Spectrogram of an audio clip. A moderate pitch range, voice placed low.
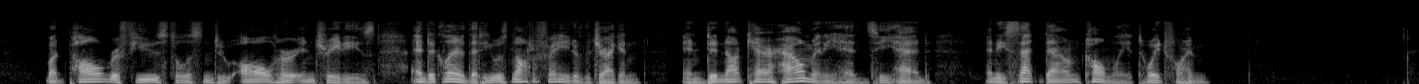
Yes: average, 4.8 semitones; very low, 95 Hz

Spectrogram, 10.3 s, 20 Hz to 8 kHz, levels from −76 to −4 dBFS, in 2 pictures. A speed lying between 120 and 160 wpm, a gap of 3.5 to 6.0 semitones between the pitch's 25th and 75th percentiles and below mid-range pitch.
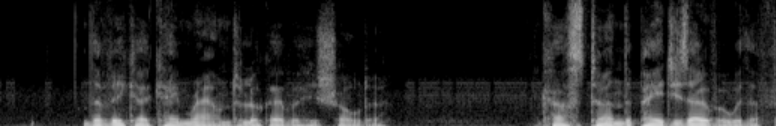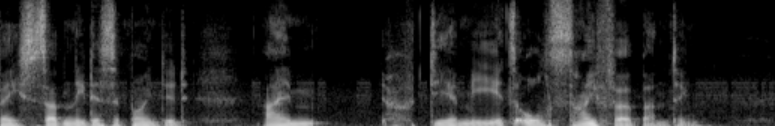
No: average, 145 wpm; average, 2.7 semitones; very low, 85 Hz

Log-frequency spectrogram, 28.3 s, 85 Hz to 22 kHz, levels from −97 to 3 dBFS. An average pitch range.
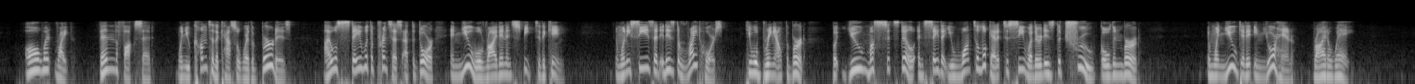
No: wide, 7.9 semitones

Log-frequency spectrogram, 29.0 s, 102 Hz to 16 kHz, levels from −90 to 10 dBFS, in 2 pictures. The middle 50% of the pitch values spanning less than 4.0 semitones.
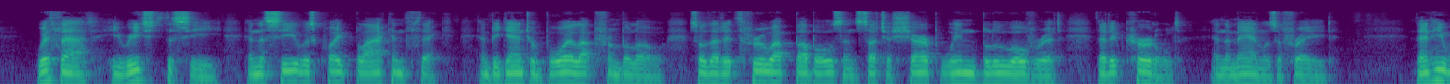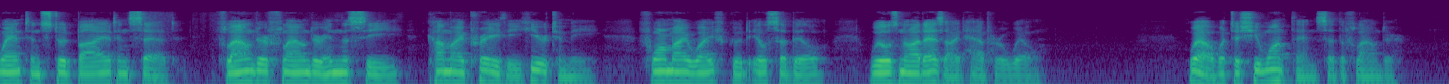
Yes: average, 3.0 semitones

